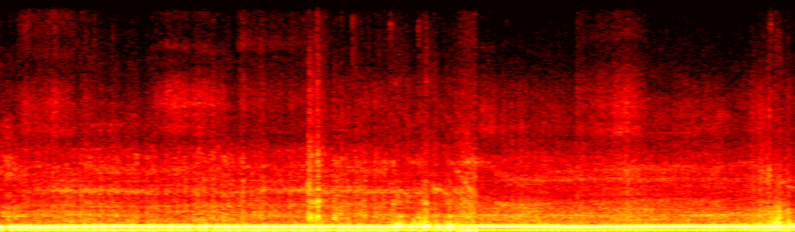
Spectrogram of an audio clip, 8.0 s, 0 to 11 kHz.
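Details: Indian FTR 1200 motorcycle with dead battery, jump-started with NOCO booster: catches after a few clattery turns, settles into steady, even lumpy idle, no knocks; normal start and idle.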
